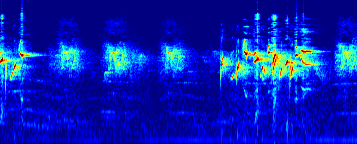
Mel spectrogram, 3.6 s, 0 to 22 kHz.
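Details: European goldfinch song recorded in 2020: high, twittering phrases in short bursts separated by brief pauses, then a denser run of tinkling, slurred notes mixed with buzzy trills.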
